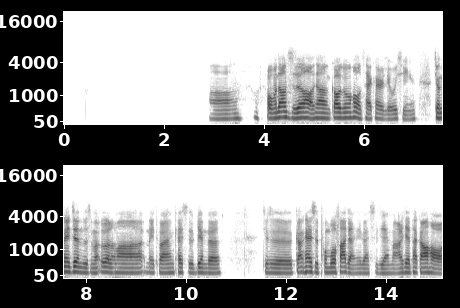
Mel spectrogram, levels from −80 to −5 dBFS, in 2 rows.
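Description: At 3.27 to 3.49 s, packets failed to arrive and the decoder rebuilt about 120 ms of speech from low-bitrate copies carried in the packets that followed. This is a lost packet rebuilt from error correction. Nothing drops out, but that stretch turns rougher and grainier before clean decoding resumes.

At 8.51 to 8.56 s there is a short concealed packet loss. About 20 ms never reached the decoder in time, so the receiver extended the preceding sound to fill the hole and then blended back. It comes across as a brief smear or wobble. Overlapping its tail, at 8.54 s, a single 20 ms frame was again rebuilt from error correction and adds a moment of coarseness.

The same error-correction rebuild recurs as single 20 ms frames at 10.40 s and 11.92 s, each a fleeting patch of extra grit. It occurs once more at 14.26 to 14.32 s, where about 40 ms sounds rough and noisy. Throughout, the Opus call path limits the audio to about 8 kHz.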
